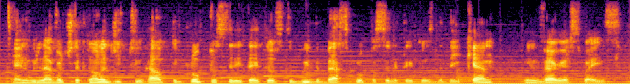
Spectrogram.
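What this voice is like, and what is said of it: Israeli-accented English. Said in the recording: “as you can tell by my accent, in Israel or in the States”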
